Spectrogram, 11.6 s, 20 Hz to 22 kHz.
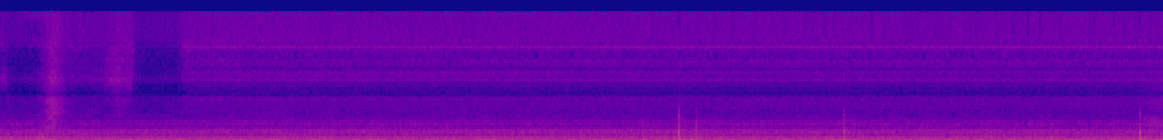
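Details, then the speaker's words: PS4 Pro 1st gen 7015B refurbished with copper shim and pads on south bridge and HDMI-area chip, boost mode, running a taxing game: soft steady airy hum, no whine, rattle or surging, about as quiet as 3rd gen; normal console fan noise. "as you can see already that the first gen is pretty much just as quiet as the third gen all right I mean they're very close"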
